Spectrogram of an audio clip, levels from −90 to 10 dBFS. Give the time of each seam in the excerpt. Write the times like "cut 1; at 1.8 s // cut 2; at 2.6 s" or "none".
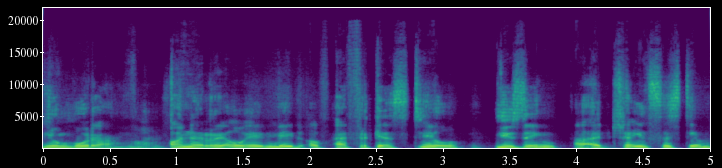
cut 1; at 4.0 s

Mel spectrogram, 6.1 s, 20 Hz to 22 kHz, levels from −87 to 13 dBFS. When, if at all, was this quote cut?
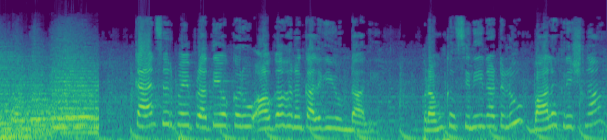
cut 1; at 1.0 s

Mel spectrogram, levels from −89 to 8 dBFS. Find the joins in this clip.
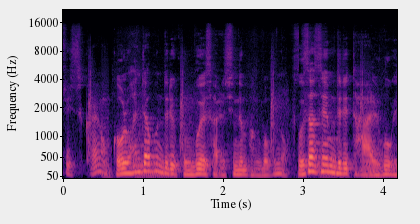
cut 1; at 2.9 s

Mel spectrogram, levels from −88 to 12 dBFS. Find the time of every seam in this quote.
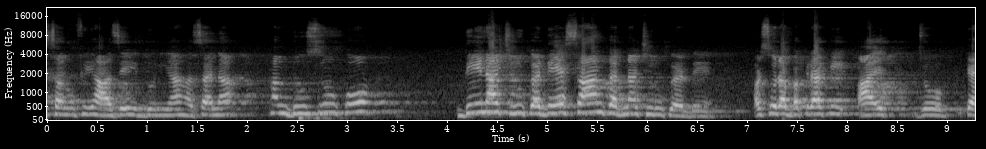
none

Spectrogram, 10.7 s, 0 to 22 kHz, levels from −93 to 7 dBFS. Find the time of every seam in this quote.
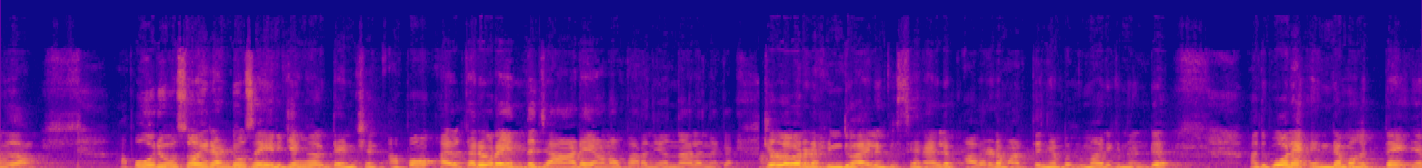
cut 1; at 5.7 s

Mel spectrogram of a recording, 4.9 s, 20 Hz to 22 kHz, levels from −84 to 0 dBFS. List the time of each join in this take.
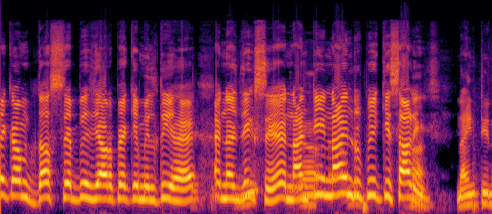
cut 1; at 2.2 s

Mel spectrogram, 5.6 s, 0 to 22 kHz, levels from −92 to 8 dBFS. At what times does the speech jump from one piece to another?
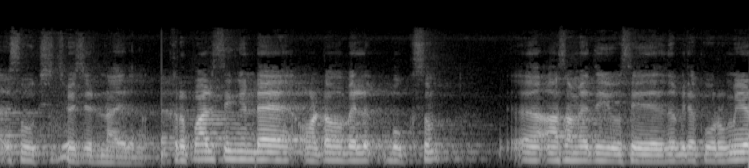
cut 1; at 1.3 s

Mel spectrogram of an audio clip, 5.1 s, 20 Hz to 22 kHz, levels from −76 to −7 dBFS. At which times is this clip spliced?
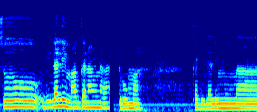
cut 1; at 2.1 s

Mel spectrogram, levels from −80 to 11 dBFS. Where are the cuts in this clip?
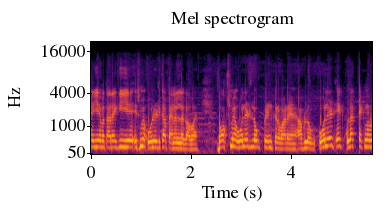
none

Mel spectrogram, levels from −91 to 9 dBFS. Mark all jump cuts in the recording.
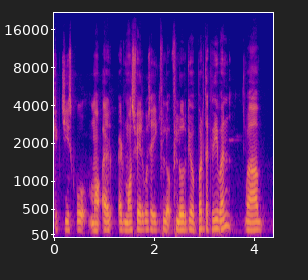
cut 1; at 2.1 s

